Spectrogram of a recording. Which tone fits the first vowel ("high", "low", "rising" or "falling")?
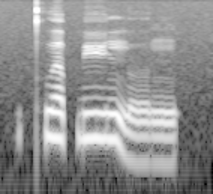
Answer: high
